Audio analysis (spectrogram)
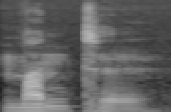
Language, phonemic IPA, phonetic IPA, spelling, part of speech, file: German, /ˈmantəl/, [ˈman.tl̩], Mantel, noun, De-Mantel.ogg
- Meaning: 1. coat, overcoat (long jacket that covers at least part of the thighs) 2. coating, casing, jacket, sheath e.g. in technical applications or baking 3. ellipsis of Fahrradmantel 4. lateral surface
